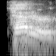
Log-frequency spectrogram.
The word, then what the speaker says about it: Petter: And it was so funny and cool because Petter, the guitar player, they pronounce Peter Petter, I guess, in Norway.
